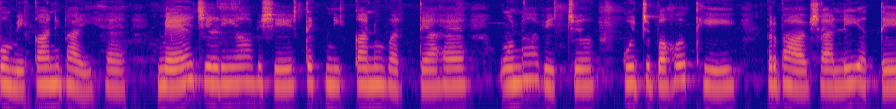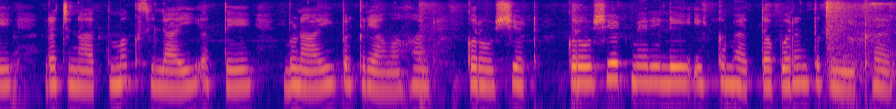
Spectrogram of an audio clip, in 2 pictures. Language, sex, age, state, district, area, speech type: Punjabi, female, 45-60, Punjab, Jalandhar, urban, spontaneous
